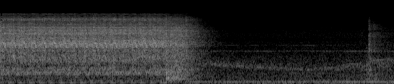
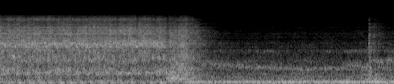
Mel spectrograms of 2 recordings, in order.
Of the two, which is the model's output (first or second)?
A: second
